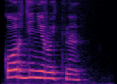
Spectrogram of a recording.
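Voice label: "координируйтны" Komi, female; audio dict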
